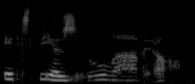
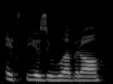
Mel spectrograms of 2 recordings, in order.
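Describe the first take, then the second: First: Much softer, low muttered line; quiet bitter grumble; muttered aside. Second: Said in the usual way. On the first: Real, not acted. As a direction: say it under your breath in disgust. Muttered then repeated.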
